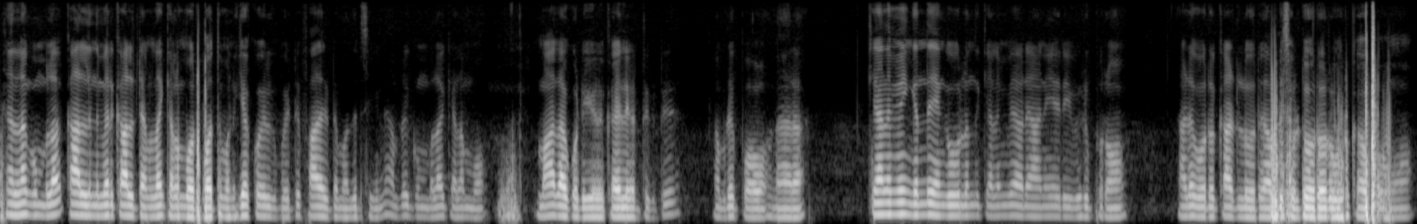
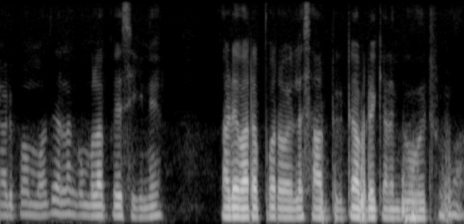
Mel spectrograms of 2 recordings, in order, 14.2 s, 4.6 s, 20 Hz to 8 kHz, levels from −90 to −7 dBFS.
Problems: constant background noise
